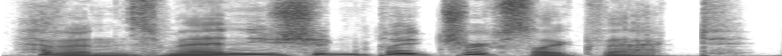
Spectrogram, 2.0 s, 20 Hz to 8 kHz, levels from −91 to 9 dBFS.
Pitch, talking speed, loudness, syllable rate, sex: 150 Hz, 245 wpm, -15 LUFS, 5.0 syllables/s, male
